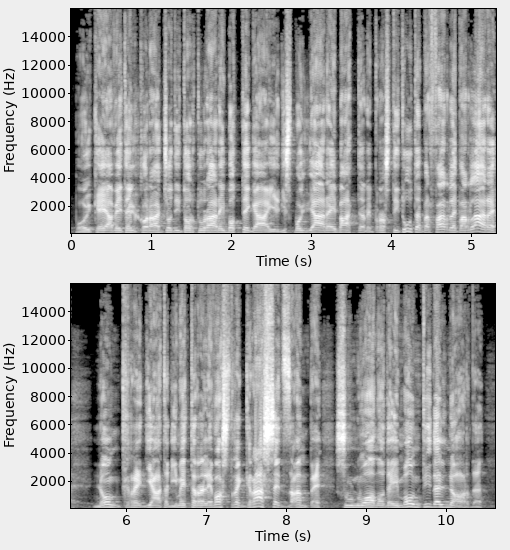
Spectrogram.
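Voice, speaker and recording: A man voicing a defiant barbarian warrior who speaks gruffly in an audiobook. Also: on the high side, moderate pace, hardly any pauses, bright, forceful tone, pitched above the performer's own voice, full character voice. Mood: threatening.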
